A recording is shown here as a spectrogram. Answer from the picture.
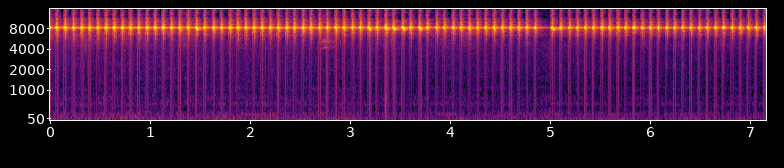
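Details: Night-time cricket noise: a continuous high-pitched pulsing chirp, roughly three beats a second, with a brief dropout near the five-second mark and a single soft click earlier.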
